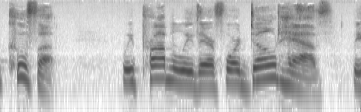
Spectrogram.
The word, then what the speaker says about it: Caiaphas: However, that last name probably shouldn't be pronounced Caiapha. It's probably Kopha or Kufa.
